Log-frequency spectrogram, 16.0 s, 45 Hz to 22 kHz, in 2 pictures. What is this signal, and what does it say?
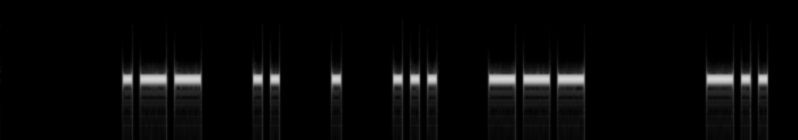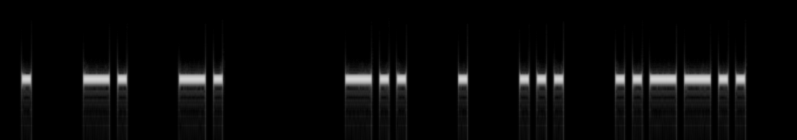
Morse code, heard as a keyed tone, about 14 wpm, spaced as for 10 wpm, 680 Hz. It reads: WIESO DENN DES?
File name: Morsekurs / Witze / Witz 21. März 2023 50 F70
